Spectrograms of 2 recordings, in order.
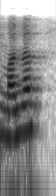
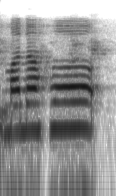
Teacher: That becomes manaha. Sa becomes ha, visarga. · Shown in: second take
